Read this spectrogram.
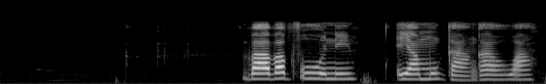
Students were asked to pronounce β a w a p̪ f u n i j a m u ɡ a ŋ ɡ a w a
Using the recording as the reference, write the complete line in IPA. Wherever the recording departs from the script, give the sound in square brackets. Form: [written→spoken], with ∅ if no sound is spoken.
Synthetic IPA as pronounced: β a [w→β] a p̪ f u n i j a m u ɡ a ŋ ɡ a w a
